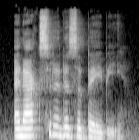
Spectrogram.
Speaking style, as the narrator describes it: our mother said

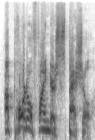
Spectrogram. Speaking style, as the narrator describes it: his landlord cried as if the portal had brought Malcolm nothing but joy

